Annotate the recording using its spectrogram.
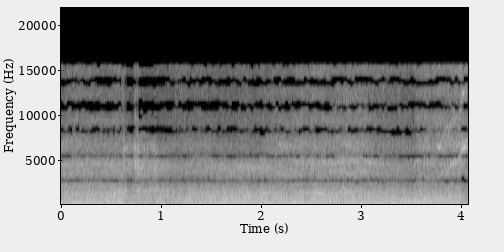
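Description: Steady wash of noise from electric 1/10-scale 2wd RC buggies running on an indoor dirt track, mixed with the hall's ambient din.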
